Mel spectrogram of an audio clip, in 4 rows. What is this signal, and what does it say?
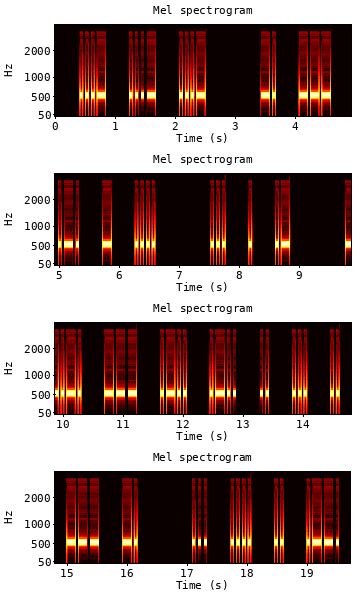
Morse code, heard as a keyed tone, about 25 wpm, spaced as for 15 wpm, 550 Hz. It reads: VVV NORTH SEA COLLISION SHIP
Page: news headlines in morse code at 15 wpm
